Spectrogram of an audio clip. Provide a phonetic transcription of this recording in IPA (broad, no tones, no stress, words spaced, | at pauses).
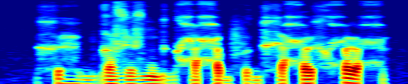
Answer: xʏɦʏbɡɐzʏz ŋɡʏɡħɪħəbføɡ xɪħøxħøħ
